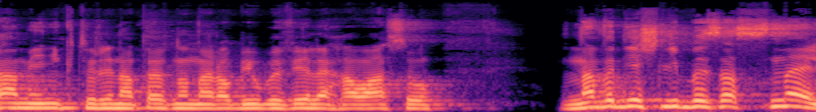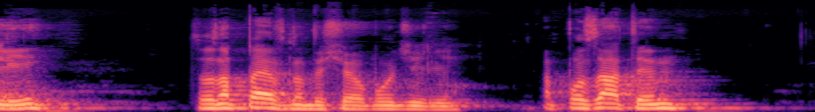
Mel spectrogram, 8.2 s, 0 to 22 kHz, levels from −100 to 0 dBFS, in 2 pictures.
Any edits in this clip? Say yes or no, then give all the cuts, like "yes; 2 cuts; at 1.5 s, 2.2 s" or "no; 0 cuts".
no; 0 cuts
